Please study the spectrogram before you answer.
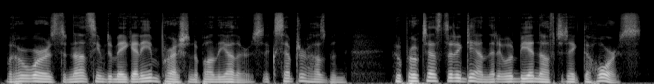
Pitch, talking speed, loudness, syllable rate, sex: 125 Hz, 255 wpm, -20 LUFS, 6.9 syllables/s, male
